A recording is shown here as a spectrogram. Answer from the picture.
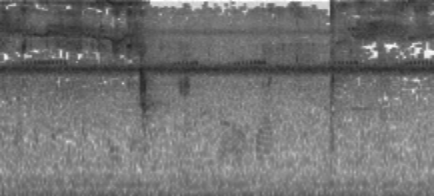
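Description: Insects trilling steadily on one high pitch, with two short sharp clicks, one about a third of the way in and one near the end.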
